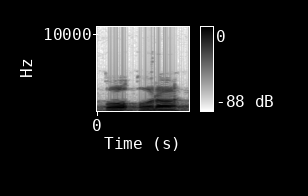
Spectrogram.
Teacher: अ और आ ये क्या है कंठ से बोले जाते हैं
